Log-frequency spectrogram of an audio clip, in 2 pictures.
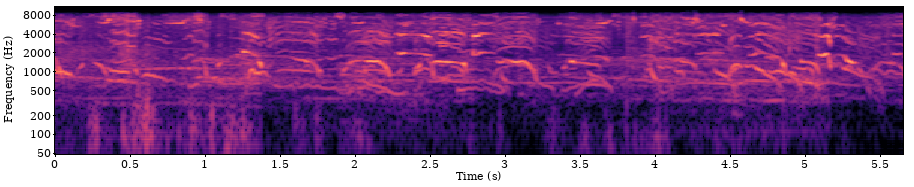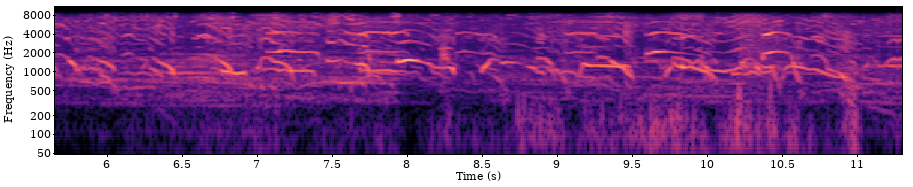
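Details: Old English Foxhound pups being woken for their afternoon feed: a dense, continuous chorus of many overlapping high squeaky whimpers and short yelps, rising and falling without pause.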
